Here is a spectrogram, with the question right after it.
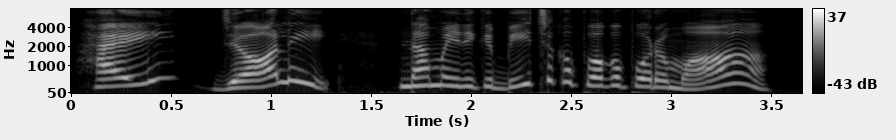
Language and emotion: Tamil, happy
